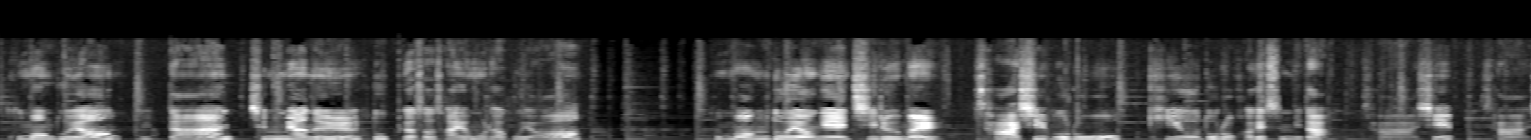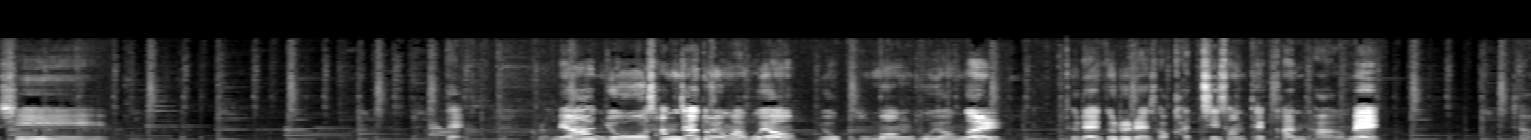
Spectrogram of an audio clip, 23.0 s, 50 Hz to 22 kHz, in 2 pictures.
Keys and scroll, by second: 7.6-8.5 typing, 12.6-13.6 typing.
